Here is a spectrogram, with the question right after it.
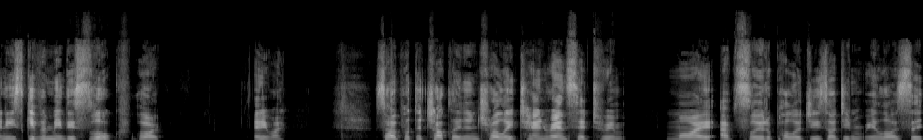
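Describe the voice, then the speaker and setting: A woman with an Australian accent at medium pitch, animated in tone with lively intonation, fairly quick but broken by long, frequent pauses, in a dry, close sound with no echo on a very clean recording with a silent background. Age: 40s. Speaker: podcast co-host. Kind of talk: casual chat.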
